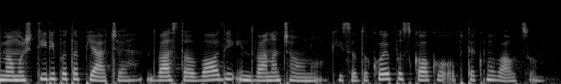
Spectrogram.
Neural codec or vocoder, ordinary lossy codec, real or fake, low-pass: none; none; real; 7.2 kHz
